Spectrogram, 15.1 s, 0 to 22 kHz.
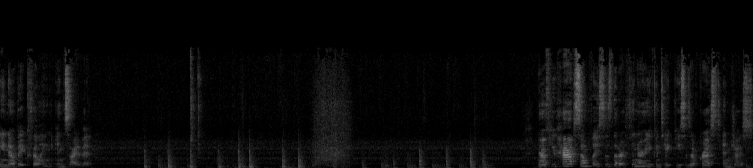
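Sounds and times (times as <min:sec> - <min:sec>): rustling scrape: 0:06.2 - 0:07.1.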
